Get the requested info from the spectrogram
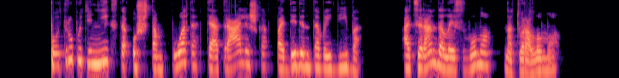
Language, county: Lithuanian, Marijampolė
